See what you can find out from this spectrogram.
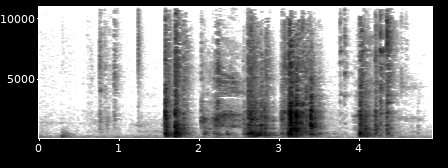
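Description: Dishes and cutlery clink and clatter as they are put away, a run of bright metallic and ceramic knocks that start softly, then grow louder in irregular bursts, with no talking.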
